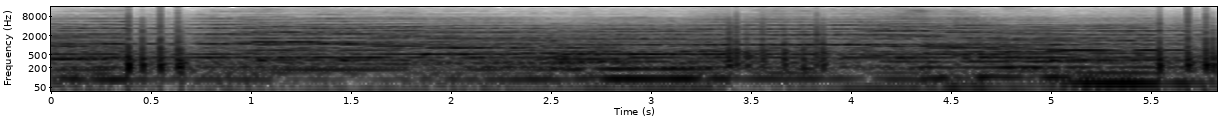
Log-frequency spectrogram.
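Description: Fireworks show music playing while aerial fireworks shells burst overhead. The bursts come as sharp bangs: a pair about half a second in, two more around three and a half seconds, and a quick cluster near the end.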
